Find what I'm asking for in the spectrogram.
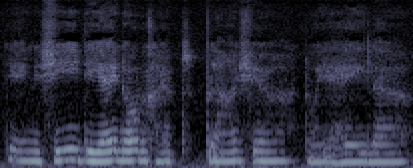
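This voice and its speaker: A woman guiding a body-scan meditation in a soft, often whispered voice, slow and calm with long pauses. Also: fairly low pitch, gravelly. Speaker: meditation guide.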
